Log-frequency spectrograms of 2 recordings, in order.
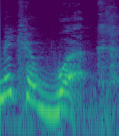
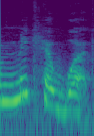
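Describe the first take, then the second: First: Each word drawn out, "make her work"; slow, emphatic. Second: "make her work" again with a laugh, rising; laughing repeat. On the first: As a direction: lean on every word, slowly. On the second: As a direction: tease it out while laughing. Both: Real, not acted.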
